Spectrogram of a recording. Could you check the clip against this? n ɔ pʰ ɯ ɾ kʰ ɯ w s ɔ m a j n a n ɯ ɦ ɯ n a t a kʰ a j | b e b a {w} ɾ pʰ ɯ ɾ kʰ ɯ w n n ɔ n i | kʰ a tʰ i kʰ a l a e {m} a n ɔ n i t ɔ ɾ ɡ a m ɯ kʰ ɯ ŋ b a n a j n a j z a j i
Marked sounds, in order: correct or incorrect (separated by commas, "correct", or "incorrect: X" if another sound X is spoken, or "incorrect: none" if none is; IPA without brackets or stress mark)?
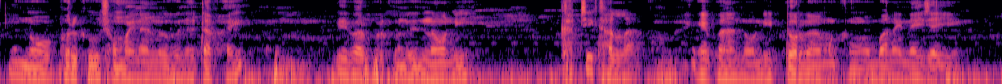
incorrect: none, incorrect: b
